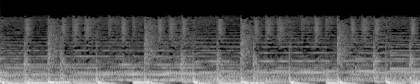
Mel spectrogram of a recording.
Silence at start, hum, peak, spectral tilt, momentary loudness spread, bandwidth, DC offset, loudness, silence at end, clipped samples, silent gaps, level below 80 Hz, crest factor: 0 s; none; 0 dBFS; -6 dB/octave; 3 LU; 10.5 kHz; under 0.1%; -15 LUFS; 0 s; under 0.1%; none; -16 dBFS; 12 dB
